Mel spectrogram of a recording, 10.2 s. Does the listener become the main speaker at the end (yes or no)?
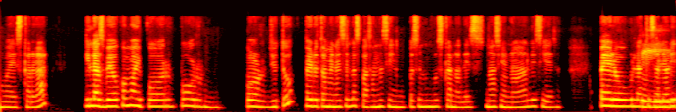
no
